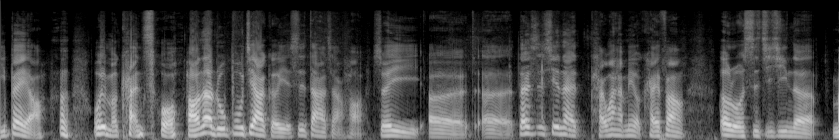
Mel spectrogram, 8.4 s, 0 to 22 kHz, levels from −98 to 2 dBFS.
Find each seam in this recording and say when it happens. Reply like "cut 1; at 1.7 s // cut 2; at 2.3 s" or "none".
cut 1; at 1.8 s // cut 2; at 3.7 s // cut 3; at 4.7 s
